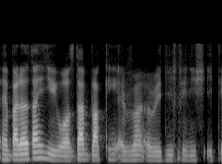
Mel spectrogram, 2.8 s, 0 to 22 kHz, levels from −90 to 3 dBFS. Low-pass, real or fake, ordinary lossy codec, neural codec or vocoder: 7.2 kHz; fake; none; autoencoder, 48 kHz, 32 numbers a frame, DAC-VAE, trained on Japanese speech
